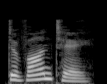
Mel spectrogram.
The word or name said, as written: Devante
